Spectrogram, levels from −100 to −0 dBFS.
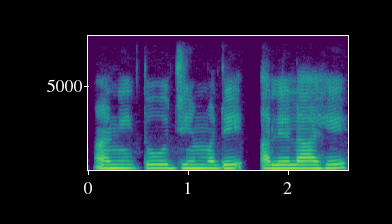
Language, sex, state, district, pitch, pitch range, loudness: Marathi, female, Karnataka, Belgaum, 215 Hz, 210-215 Hz, -21 LUFS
